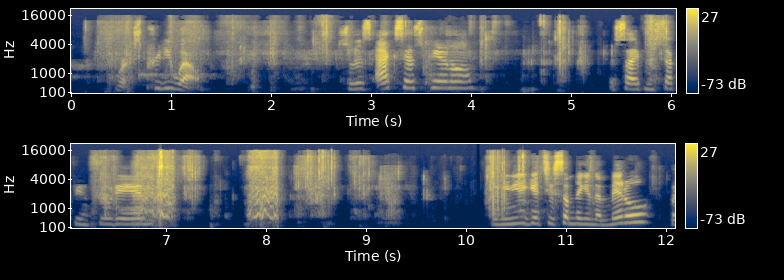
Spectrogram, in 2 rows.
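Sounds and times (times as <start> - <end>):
nylon fabric rustling: 0.2 - 9.4.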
